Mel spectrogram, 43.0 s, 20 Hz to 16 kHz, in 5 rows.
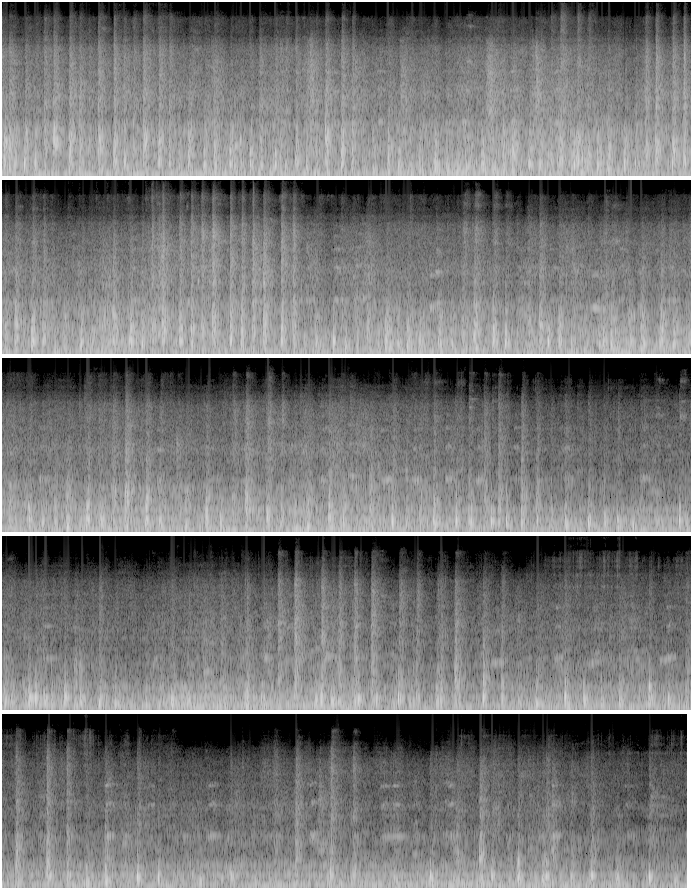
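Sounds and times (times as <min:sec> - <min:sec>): train rumble: 0:00.0 - 0:43.0
train wheels clicking over rail joints: 0:00.0 - 0:43.0.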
